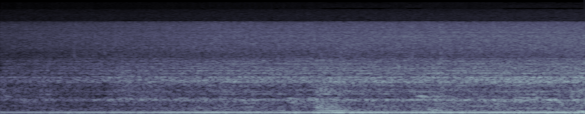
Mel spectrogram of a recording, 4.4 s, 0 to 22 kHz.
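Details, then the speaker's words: Remanufactured 4300-S spin rinse dryer with the SlickDevice controller, small load, ramping down to a stop; even low hum and soft rotor whir with no grinding, then the rotor stop positioner fires, parking the rotor at 12 o'clock before the door releases. "Okay, I just heard the rotor stop positioner fire. You notice how it stopped? It's at 12 o'clock."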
